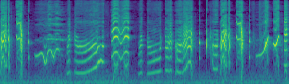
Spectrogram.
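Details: Green parrot chattering to its owner in a dense stream of tonal, speech-like sounds, with bending and wavering pitch, some short sharp clicks, and rising notes toward the end.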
